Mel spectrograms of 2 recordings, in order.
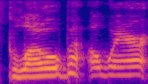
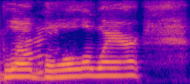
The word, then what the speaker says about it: Globe Aware: And it's actually, if you don't mind me, it's Globe Aware. And so many people make that. We've Oh, tried to buy right. Global Aware, but it's always been three syllables, and it's everyone always calls it global.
